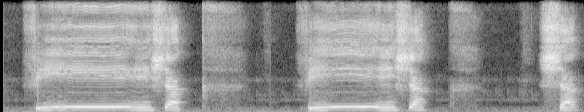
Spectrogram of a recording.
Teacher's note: Dan ini contoh yang ketiga, ka yang ada tasydid. Ka tasydid ketika dia dimatikan adalah sifatnya salah satunya hamas. Ada angin yang keluar.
